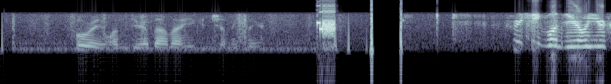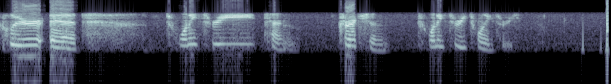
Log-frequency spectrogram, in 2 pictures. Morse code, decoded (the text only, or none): none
